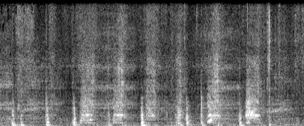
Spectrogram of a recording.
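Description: Ink-stained cloth rubbing and dabbing a clear photopolymer stamp clean in short, irregular strokes.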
